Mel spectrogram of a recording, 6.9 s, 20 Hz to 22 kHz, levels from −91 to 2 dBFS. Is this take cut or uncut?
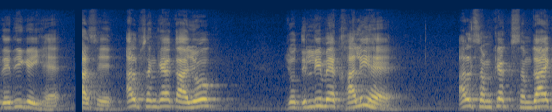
cut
